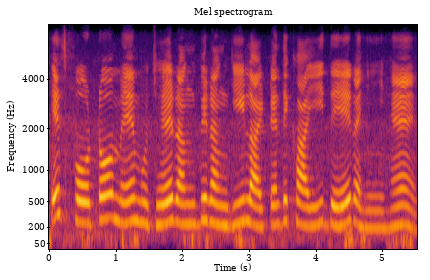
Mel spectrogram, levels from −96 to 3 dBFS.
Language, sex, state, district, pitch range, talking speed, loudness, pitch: Hindi, female, Madhya Pradesh, Katni, 225-260 Hz, 120 wpm, -16 LUFS, 240 Hz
